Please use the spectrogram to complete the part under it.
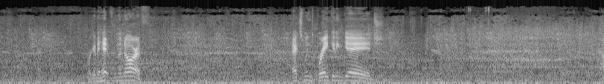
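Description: Spaceship engines rumble low and steady.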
